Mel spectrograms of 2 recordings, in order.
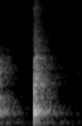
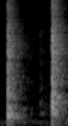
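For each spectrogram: First: A single dull, mid-pitched knock that dies fast: a solid MDF wood board, like rapping on a door. Second: Two quick, bright knocks with a thin clacky tone and almost no ring: a plastic beading board.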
